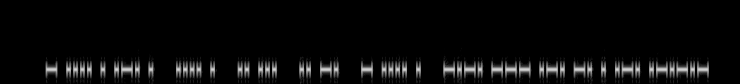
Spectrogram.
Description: Morse code, heard as a keyed tone, about 34 wpm, 700 Hz. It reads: THERE HE IS IN THE CORNER.
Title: Sentences from Top 1600 Words 35wpm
